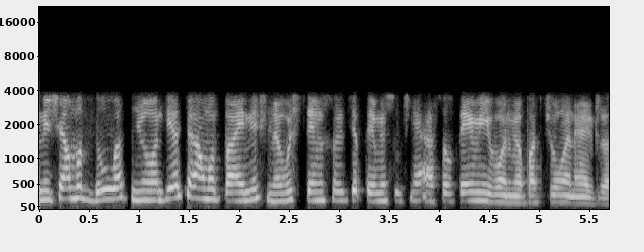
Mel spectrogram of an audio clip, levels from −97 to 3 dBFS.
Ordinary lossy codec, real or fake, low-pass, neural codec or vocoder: Opus, 32 kbps; fake; 3.6 kHz; codec, 16 kHz, 4 kbps, X-Codec, HuBERT features, trained on general audio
